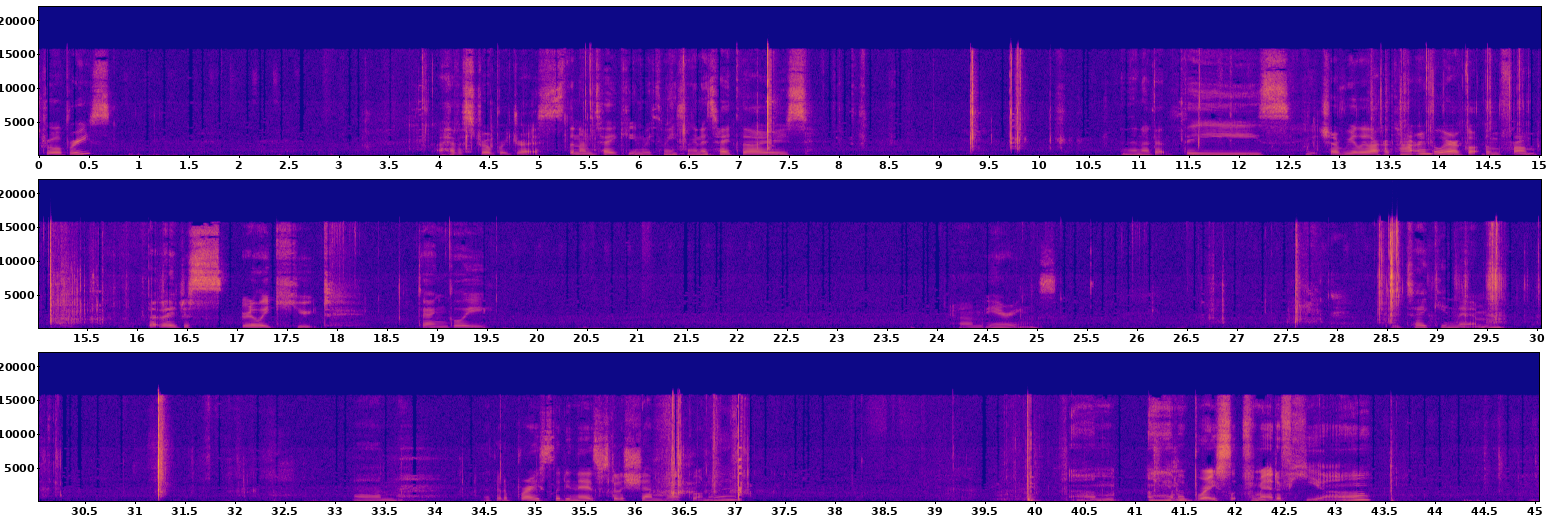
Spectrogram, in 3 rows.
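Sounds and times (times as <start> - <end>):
faint handling sounds: 0.7 - 16.7, 25.2 - 33.6, 34.2 - 42.4.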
